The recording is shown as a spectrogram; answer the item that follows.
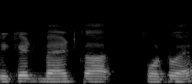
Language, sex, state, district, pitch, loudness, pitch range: Hindi, male, Uttar Pradesh, Deoria, 130 Hz, -34 LUFS, 125-130 Hz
